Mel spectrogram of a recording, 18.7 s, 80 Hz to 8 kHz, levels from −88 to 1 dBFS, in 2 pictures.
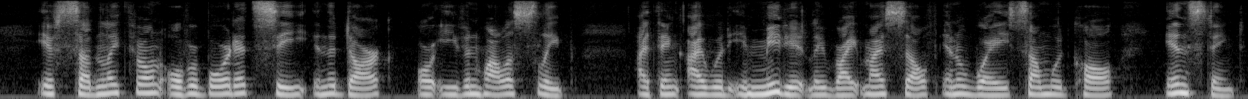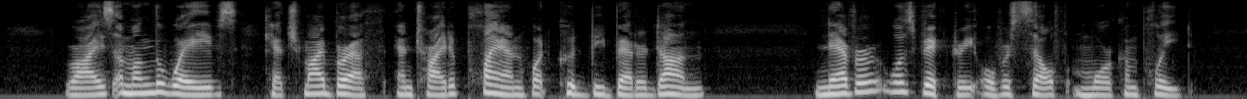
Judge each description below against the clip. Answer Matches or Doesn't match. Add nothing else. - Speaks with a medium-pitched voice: Matches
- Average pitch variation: Doesn't match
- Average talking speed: Matches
